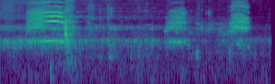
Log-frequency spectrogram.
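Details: A fledgling glossy black cockatoo calls noisily for food while its family feeds on hard seeds and nuts from an Allocasuarina tree; long rasping, wheezy squawks come in three drawn-out bursts over a steady background hiss.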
